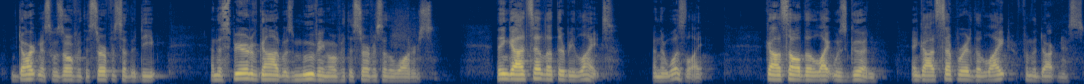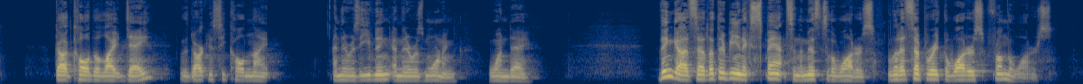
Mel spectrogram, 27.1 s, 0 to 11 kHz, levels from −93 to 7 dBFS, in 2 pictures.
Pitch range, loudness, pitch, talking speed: 115-135 Hz, -25 LUFS, 125 Hz, 200 wpm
